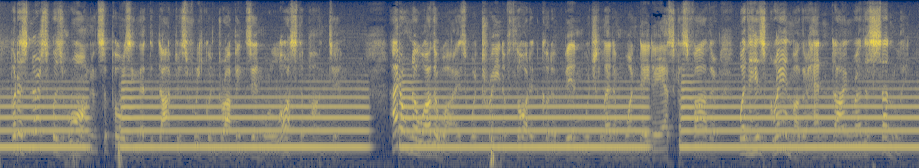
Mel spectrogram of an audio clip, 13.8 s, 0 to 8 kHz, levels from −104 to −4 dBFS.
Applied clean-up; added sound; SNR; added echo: none; Trumpet; 4 dB; none.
